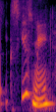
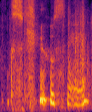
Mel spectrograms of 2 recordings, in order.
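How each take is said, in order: First: Said in the usual way. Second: A breathy, startled whisper. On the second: Real, not acted. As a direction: hush it out in surprise. Startled by something on screen.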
